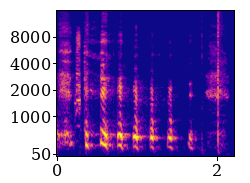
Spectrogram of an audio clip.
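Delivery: breathy high laugh; laughing at herself. Real, not acted. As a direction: crack up at your own voice. Laughs at her own voice.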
